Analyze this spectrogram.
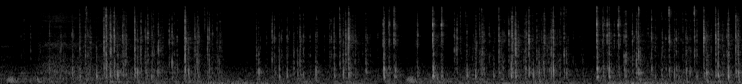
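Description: Keyboard keys click rapidly as someone types.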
